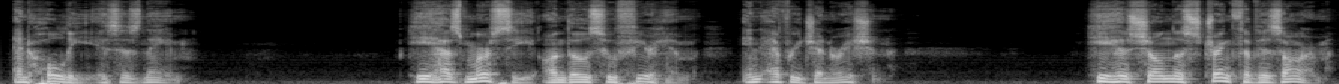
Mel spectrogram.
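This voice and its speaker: A man giving a calm, measured scripted reading of a daily devotional meditation. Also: fairly low pitch, slightly rough. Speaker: meditation reader.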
